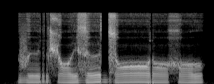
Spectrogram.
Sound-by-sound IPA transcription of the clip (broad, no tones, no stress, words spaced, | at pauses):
vɘːrʃɔːe̯zəː d͡zɔː ɾɔːxɔo̯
